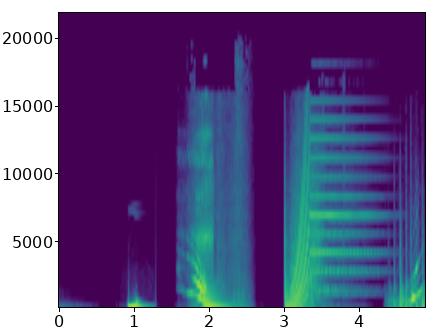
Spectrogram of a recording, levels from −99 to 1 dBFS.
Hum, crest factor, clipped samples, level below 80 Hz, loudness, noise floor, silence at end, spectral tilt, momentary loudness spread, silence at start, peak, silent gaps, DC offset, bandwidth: none; 22 dB; under 0.1%; -30 dBFS; -22 LUFS; -69 dBFS; 0 s; -4 dB/octave; 21 LU; 0.9 s; -2 dBFS; 1.32-1.42 s, 2.74-2.86 s, 2.92-2.96 s; under 0.1%; 16.5 kHz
